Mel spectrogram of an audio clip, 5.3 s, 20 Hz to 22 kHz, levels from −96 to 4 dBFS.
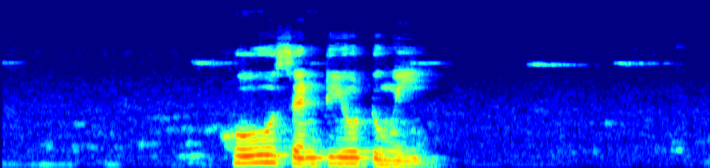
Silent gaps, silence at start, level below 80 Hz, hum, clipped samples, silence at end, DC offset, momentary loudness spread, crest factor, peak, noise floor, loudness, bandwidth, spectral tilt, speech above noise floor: none; 1.7 s; -66 dBFS; none; under 0.1%; 2.15 s; under 0.1%; 13 LU; 22 dB; -4 dBFS; -72 dBFS; -22 LUFS; 7.8 kHz; -5.5 dB/octave; 51 dB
